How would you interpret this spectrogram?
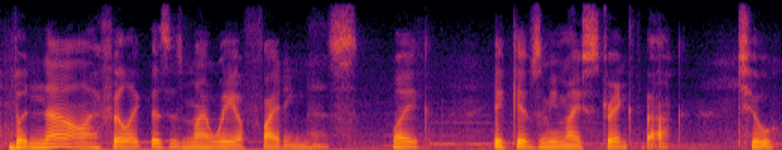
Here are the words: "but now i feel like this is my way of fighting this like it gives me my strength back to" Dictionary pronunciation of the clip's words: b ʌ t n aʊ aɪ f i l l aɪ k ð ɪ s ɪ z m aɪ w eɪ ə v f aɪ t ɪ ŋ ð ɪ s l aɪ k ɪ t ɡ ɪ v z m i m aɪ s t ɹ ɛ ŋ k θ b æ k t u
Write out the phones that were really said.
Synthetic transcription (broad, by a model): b ʌ t n aʊ aɪ f i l l aɪ k ð ɪ s ɪ z m aɪ w eɪ ə v f aɪ t ɪ ŋ ð ɪ s l aɪ k ɪ t ɡ ɪ v z m i m aɪ s t ɹ ɛ ŋ k θ b æ k t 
